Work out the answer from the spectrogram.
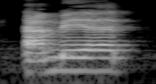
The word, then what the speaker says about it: tạm biệt: Okay, in Vietnamese you say tạm biệt. Tạm biệt. Tạm biệt. Tạm biệt. Tạm, like, Tạm. with the heavy sound, like a dropping sound.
